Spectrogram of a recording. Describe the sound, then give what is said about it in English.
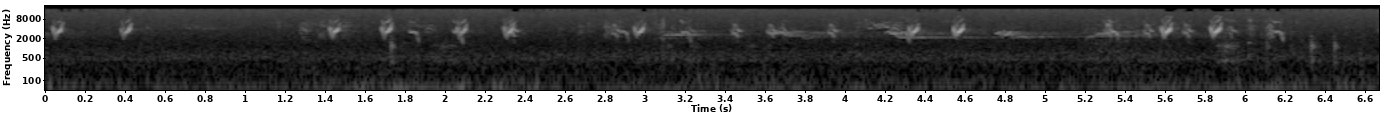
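Repeated sharp, high-pitched bird calls of the new Type 5 call type ring out in a steady series, about a dozen short chips spaced roughly half a second apart, over a quiet outdoor background with no voices. “That was the new Type 5. That's Type 4 number 2. Flying up to another tree there.”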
